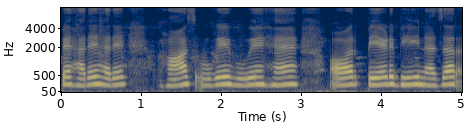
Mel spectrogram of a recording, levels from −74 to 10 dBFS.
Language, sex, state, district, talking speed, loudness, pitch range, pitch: Hindi, female, Jharkhand, Palamu, 130 wpm, -15 LUFS, 195-215 Hz, 210 Hz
